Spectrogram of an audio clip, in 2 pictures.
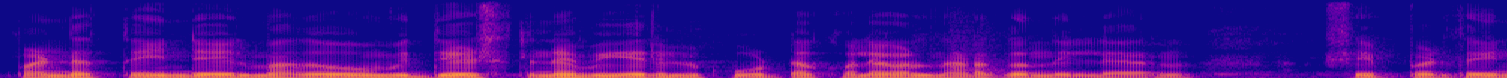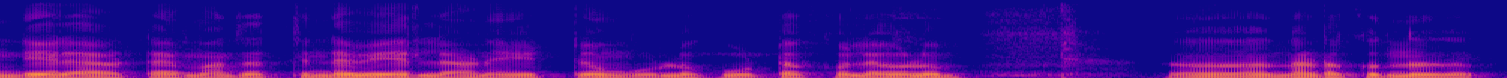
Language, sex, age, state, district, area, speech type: Malayalam, male, 18-30, Kerala, Alappuzha, rural, spontaneous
